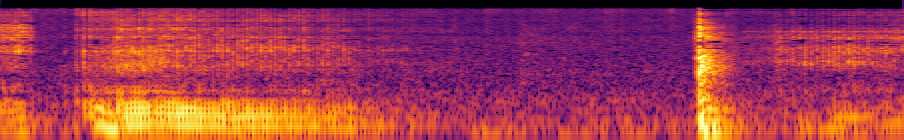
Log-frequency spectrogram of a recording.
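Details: Sleeping dog snoring loudly: one low, rumbling, harmonic snore lasting about a second and a half, then quieter breathing and a sharp knock near the end.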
